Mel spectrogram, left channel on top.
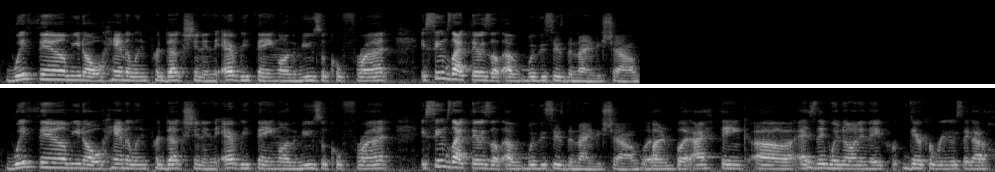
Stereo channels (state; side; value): drops out; left; at 6.4 s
